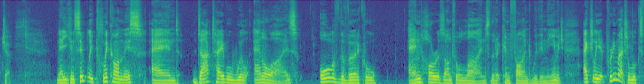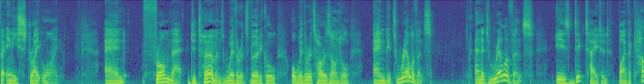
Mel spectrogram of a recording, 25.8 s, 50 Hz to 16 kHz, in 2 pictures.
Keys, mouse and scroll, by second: 22.3 click.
